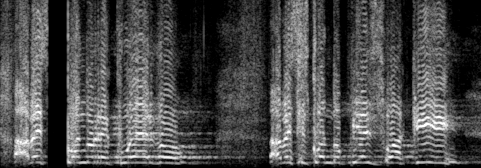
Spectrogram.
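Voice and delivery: urgent preacher, pitch up and pushing hard; impassioned preaching. Acted. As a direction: preach it like a lost soul is on you. Preacher builds to full force.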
